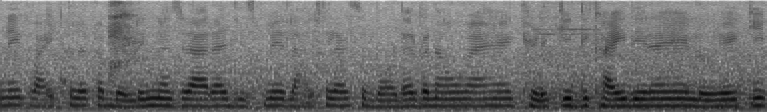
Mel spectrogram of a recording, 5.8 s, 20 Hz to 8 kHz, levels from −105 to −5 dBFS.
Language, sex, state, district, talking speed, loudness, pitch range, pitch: Hindi, female, Chhattisgarh, Raipur, 250 wpm, -16 LUFS, 180-190 Hz, 185 Hz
